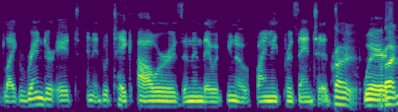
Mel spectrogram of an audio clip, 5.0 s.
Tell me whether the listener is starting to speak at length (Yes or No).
Yes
